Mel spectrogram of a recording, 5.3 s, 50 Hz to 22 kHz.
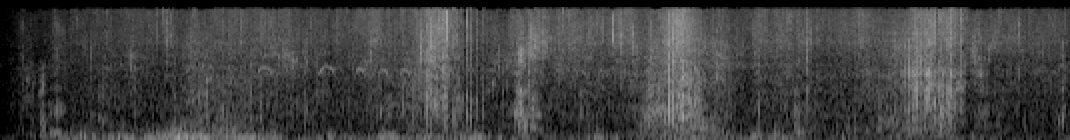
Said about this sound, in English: The cows. At any given time, there's several thousand of them roaming the pastures across Point Reyes. They're here to supply the 24 beef and dairy ranches that operate in the national park.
